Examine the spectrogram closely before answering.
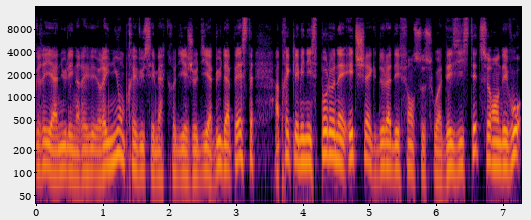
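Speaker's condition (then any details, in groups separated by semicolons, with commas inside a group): No condition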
